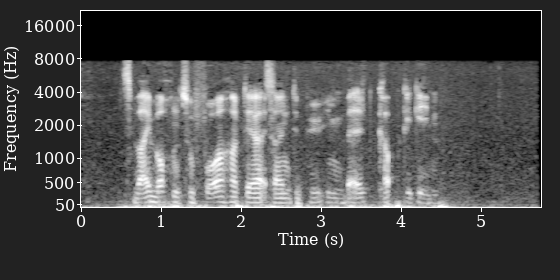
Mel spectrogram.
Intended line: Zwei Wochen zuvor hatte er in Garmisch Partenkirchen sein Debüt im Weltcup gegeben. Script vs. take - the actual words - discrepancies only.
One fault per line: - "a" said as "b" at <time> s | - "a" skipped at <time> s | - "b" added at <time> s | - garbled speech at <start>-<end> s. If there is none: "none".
- "in Garmisch Partenkirchen" skipped at 2.3 s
